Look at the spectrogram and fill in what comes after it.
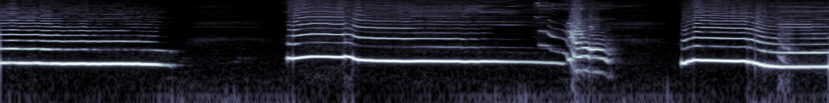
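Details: Pet dog howling along as its owner sings to it in Finnish at home; long, steady, loud, tonal howls, each held a second or two with a slight fall at the end, separated by short pauses, one broken by a wavering yelp.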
